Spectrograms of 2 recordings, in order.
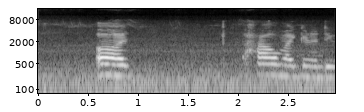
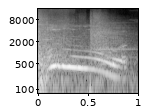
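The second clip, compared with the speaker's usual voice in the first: spooky ooh; 7 semitones higher, 6 dB louder than usual. Acted. Ghost spooking the children.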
